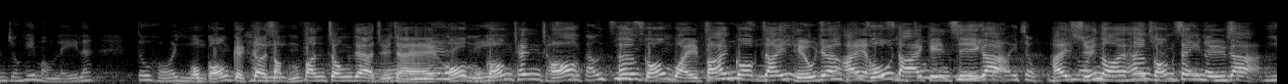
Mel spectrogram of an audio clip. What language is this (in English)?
Cantonese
